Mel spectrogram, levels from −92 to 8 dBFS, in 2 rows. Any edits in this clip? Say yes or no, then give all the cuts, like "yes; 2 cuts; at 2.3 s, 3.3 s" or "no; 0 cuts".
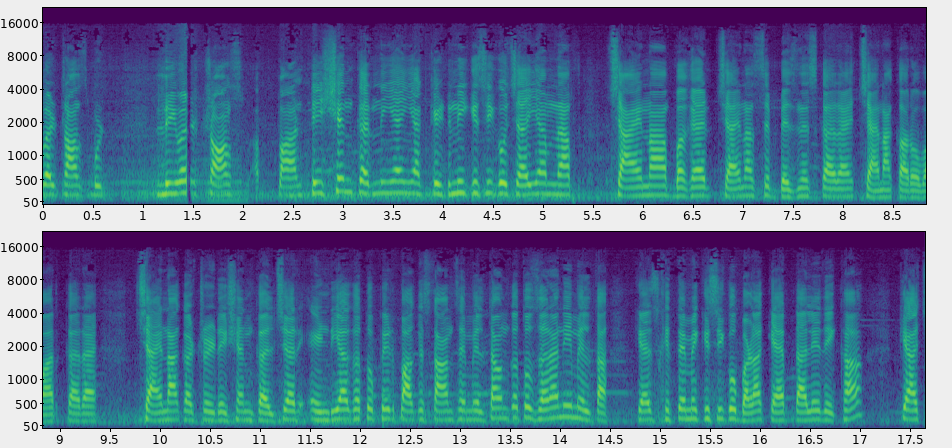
no; 0 cuts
